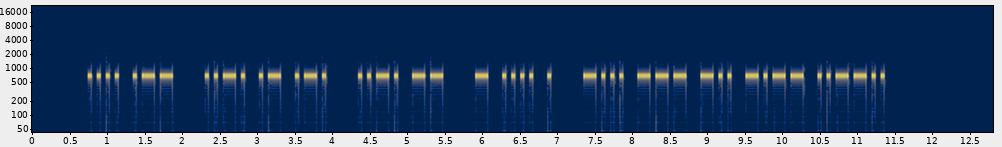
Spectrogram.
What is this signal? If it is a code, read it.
Morse code, heard as a keyed tone, about 19 wpm, 700 Hz. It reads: HW FAR FM THE BODY?
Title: Sentences from Top 400 Words and Abbreviations 20wpm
